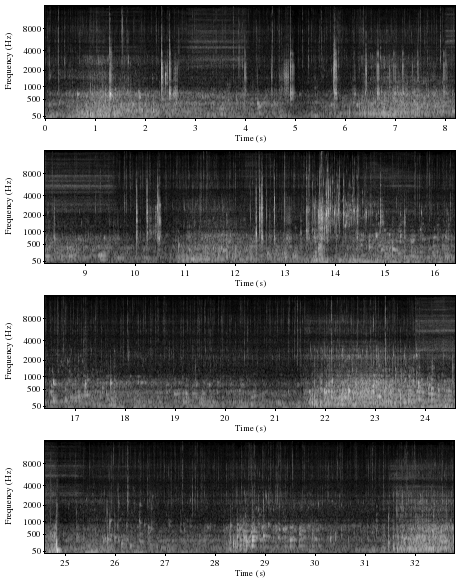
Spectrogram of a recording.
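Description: Scuba diver breathing through a regulator underwater: several bubbly, gurgling exhalations of a few seconds each, with quieter stretches between and scattered sharp clicks.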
